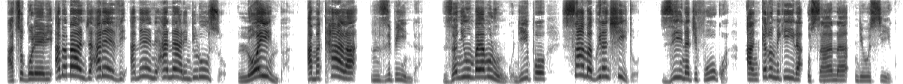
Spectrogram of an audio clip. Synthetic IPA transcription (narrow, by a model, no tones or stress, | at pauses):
at͡sʰɔɡɔlɛɾiʔamaɓand͡ʒaʔalɛviʔamɛnɛʔanalindiluːsɔ̥ | lɔjimba̰ː | makʰala | n̩zipinda̰ | zaɲumbajamuluŋɡundipɔ | samaɡwiɾant͡ʃʰitɔ | zinat͡ʃifukwa̰ | aŋkatumikiɾausanandiusiːku̥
